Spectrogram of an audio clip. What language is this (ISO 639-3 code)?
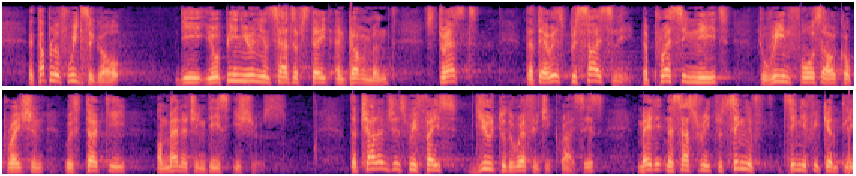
eng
